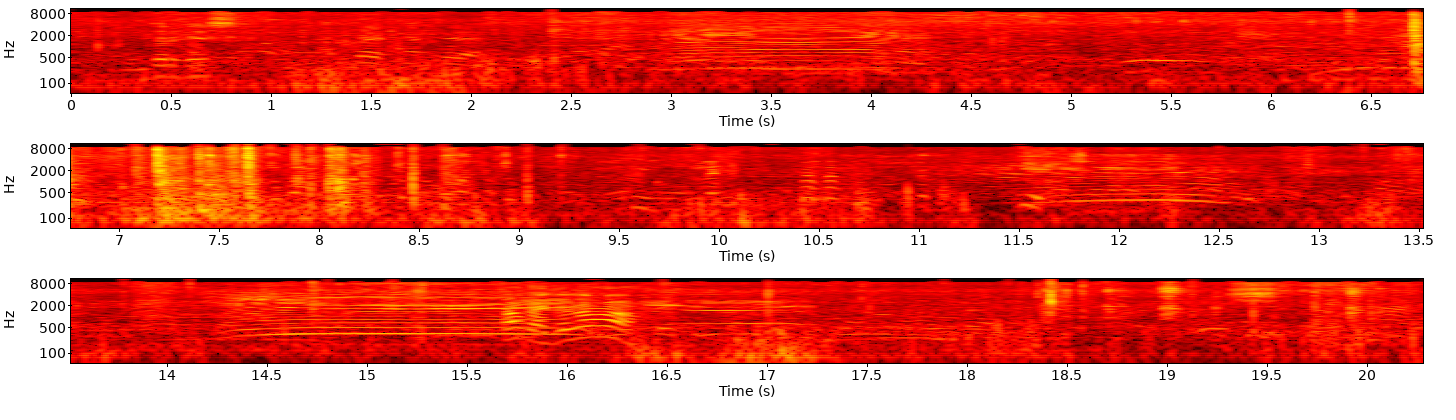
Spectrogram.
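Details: Cattle being unloaded from a swaying truck in Indonesia, lowing in drawn-out harmonic moos around three and a half seconds, again near twelve seconds and in a longer rising-falling bellow at fifteen to seventeen seconds, over a busy, noisy background.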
